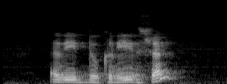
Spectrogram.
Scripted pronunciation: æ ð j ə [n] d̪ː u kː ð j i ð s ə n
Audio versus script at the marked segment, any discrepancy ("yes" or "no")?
yes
